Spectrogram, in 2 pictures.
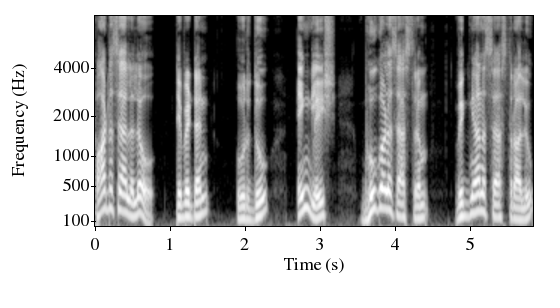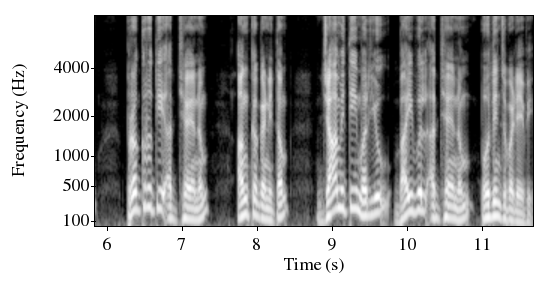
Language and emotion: Telugu, neutral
